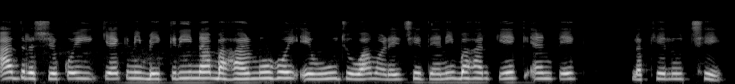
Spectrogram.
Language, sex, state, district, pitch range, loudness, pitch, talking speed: Gujarati, female, Gujarat, Valsad, 255-275 Hz, -17 LUFS, 265 Hz, 165 wpm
